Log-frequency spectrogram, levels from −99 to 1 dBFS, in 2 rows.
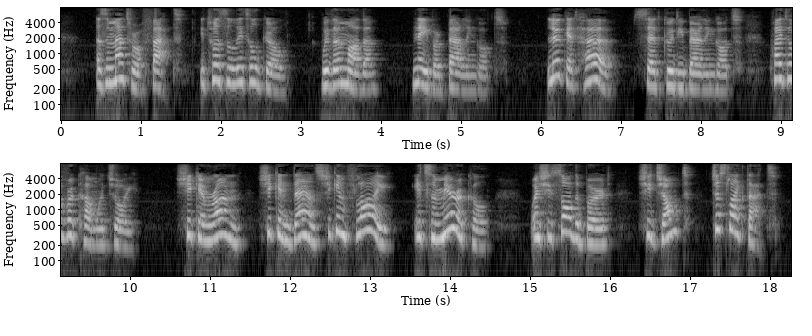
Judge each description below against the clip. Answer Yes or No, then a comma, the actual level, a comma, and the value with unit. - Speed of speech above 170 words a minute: No, average, 155 wpm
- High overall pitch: Yes, very high, 255 Hz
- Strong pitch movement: Yes, wide, 6.5 semitones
